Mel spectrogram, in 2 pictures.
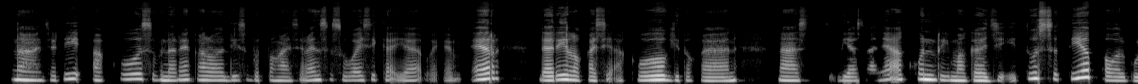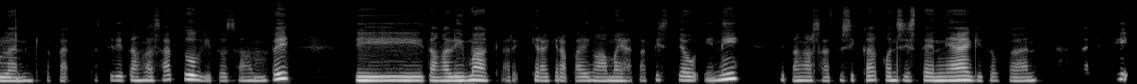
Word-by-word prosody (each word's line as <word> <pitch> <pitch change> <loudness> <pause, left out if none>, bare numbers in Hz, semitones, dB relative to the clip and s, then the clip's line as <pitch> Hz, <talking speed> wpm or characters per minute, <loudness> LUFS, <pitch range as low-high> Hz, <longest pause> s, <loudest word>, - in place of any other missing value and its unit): Nah 200 -3 +5
jadi 200 +7 -3 0.2
aku 235 +6 -2
sebenarnya 205 -1 -1
kalau 195 -2 -2
disebut 190 +1 -9
penghasilan 180 +1 -4
sesuai 200 -3 -7
sih 215 - -10
Kak 200 -1 -10
ya, 185 +1 -6
UMR 230 - +1 0.3
dari 205 +2 +5
lokasi 185 -3 -1
aku 195 +3 +5
gitu 180 -1 -9
kan. 170 0 -1 0.4
Nah 185 -1 +2
se 180 0 -14 0.3
biasanya 175 +3 -5
aku 235 0 +5
nerima 185 -3 +2
gaji 175 -1 +2
itu 190 - -8
setiap 275 +6 +4
awal 175 -2 -2
bulan 165 0 -2
gitu 175 0 -27
Kak, 165 - -15 0.2
pasti 185 - -30
di 190 - -5
tanggal 185 0 -4
1 220 +1 +1
gitu 175 0 -13
sampai 175 +10 0 0.6
di 180 -1 +6 0.6
tanggal 175 0 -1
5 190 +2 +4
keri 170 - -20 0.2
kira-kira 175 -1 -7
paling 175 +1 -7
lama 170 +1 -3
ya. - - -10
Tapi 175 +4 -18
sejauh 190 -2 -5
ini 250 +7 +4 0.4
di 205 - -14
tanggal 180 0 -4
1 170 0 -15
sih 195 +2 -14
Kak, 200 +1 -6
konsistennya 185 +1 +1
gitu 175 0 -12
kan. 170 +2 -5 0.4
Nah - - -20 0.2
jadi, - - -8
185 Hz, 150 wpm, -21 LUFS, 175-200 Hz, 0.6 s, di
